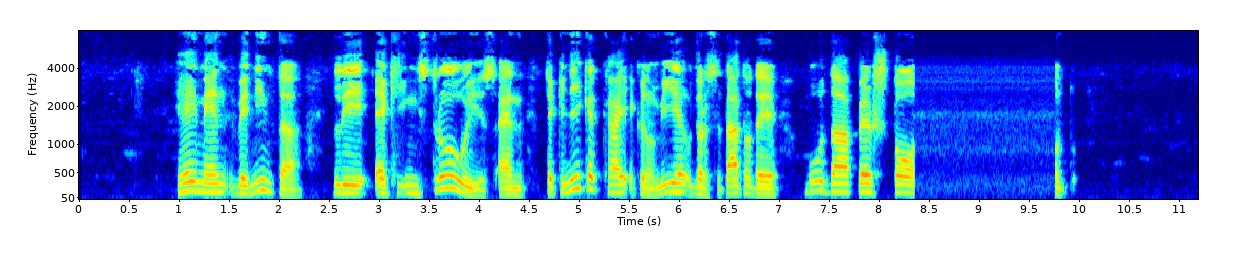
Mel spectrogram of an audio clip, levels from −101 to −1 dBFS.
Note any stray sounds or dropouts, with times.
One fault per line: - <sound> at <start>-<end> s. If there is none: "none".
none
